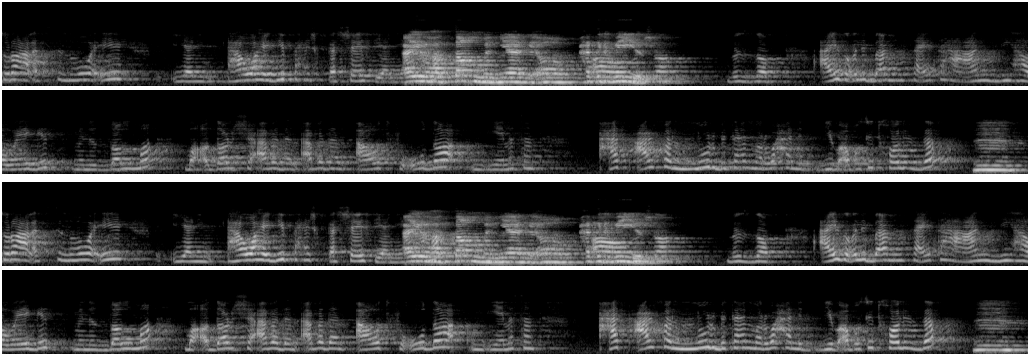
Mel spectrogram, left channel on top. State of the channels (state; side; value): normal; both; correlation 0.02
